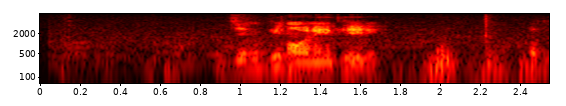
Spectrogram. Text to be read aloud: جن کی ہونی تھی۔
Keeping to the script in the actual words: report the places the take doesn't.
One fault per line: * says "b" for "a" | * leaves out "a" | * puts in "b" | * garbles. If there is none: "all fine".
all fine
